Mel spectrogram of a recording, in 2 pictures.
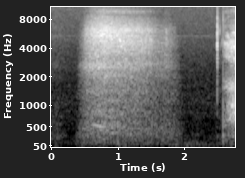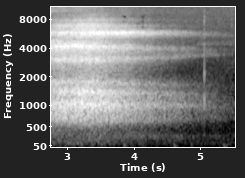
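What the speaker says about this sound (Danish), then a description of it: "Tag nogle gode vejrtrækninger her." Deep breathing while holding a yoga warrior pose: a long, airy inhale, a pause, then a longer, louder breathy exhale, close to the microphone and with no talk.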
